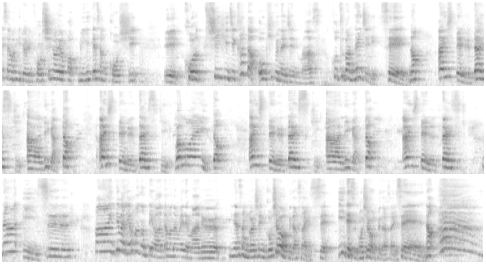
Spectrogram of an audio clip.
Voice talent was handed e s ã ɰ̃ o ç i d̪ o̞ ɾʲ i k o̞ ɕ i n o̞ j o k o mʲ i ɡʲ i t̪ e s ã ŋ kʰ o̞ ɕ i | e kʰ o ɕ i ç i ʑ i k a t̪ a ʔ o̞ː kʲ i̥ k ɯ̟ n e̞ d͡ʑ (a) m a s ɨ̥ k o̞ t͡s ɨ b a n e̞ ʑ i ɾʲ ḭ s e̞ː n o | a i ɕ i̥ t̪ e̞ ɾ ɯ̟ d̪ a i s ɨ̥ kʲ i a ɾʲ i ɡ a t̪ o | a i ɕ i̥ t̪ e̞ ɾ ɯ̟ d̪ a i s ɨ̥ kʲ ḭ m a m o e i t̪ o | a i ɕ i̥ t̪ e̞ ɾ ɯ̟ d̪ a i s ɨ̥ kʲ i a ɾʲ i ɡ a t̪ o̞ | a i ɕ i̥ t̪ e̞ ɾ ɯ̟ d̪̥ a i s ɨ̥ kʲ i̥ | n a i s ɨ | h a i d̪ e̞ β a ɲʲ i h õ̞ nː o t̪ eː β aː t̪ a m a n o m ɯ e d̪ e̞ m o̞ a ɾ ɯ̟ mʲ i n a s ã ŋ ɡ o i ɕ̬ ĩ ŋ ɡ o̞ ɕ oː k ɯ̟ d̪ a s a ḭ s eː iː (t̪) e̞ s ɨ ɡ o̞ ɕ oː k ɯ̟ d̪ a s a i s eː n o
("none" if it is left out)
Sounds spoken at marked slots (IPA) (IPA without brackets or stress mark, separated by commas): i, d̪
